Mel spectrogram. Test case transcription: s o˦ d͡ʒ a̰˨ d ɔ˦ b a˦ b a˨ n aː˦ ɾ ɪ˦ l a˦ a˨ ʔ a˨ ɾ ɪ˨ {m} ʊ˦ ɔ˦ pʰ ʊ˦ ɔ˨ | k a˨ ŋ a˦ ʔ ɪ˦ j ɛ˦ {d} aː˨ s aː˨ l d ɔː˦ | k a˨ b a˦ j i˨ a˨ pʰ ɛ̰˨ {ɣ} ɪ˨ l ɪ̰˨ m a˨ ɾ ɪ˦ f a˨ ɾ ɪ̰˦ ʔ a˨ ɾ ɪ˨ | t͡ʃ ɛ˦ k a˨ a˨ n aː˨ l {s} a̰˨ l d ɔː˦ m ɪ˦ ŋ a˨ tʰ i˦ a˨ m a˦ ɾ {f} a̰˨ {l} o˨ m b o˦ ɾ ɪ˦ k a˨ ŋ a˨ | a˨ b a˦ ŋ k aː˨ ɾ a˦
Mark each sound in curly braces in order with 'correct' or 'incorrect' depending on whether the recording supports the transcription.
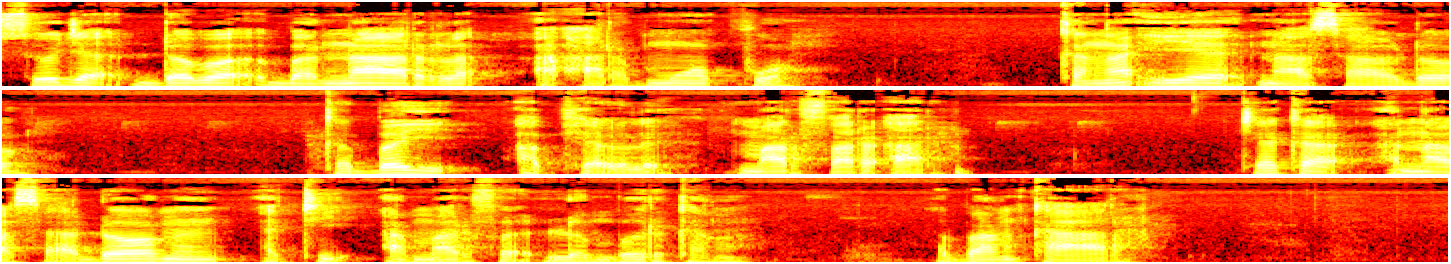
correct, incorrect, correct, correct, correct, correct

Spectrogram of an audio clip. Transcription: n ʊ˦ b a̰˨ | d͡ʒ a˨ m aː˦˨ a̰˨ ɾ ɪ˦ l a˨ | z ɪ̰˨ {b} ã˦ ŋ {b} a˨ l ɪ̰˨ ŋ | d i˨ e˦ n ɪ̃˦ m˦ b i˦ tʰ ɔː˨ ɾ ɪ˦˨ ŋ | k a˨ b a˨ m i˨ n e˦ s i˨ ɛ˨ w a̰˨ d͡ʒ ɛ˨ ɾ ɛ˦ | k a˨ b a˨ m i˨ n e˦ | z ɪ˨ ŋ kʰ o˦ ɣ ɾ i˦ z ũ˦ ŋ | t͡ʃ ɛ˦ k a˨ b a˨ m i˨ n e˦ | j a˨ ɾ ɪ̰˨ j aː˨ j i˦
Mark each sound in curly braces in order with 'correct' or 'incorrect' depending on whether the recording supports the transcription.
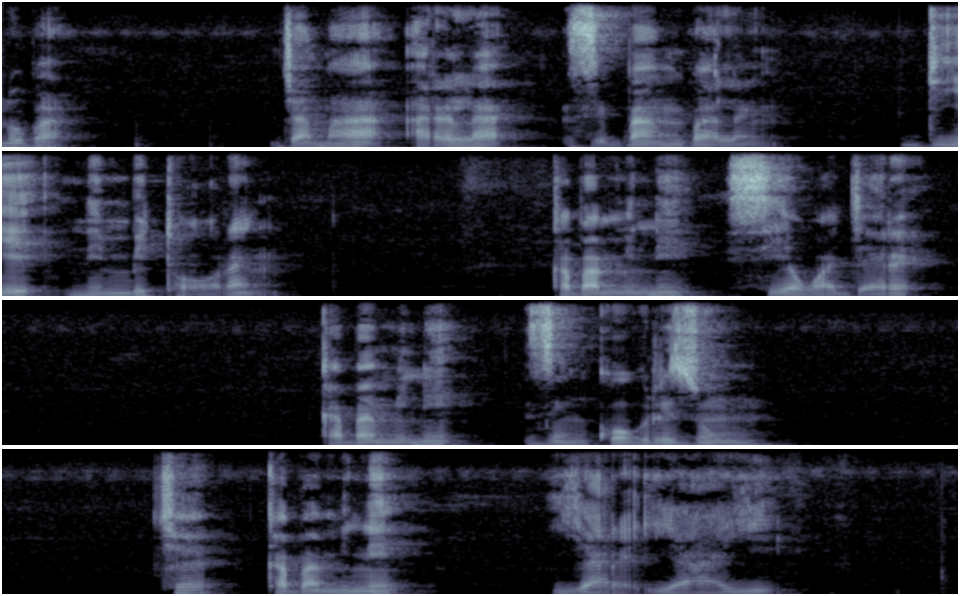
incorrect, incorrect

